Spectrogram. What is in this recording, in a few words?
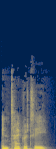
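"integrity", British English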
